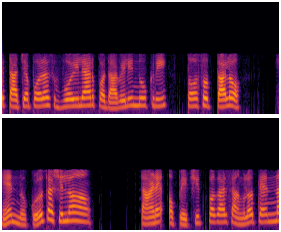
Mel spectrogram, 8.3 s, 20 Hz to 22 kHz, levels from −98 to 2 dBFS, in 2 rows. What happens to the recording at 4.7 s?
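Nothing goes wrong at 4.7 s: the speech carries on intact through the call path, with its usual narrowband telephone sound and nothing above 4 kHz.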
